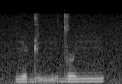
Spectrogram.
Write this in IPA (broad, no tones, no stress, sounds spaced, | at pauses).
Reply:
i ɖ ḭ d ɹ i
